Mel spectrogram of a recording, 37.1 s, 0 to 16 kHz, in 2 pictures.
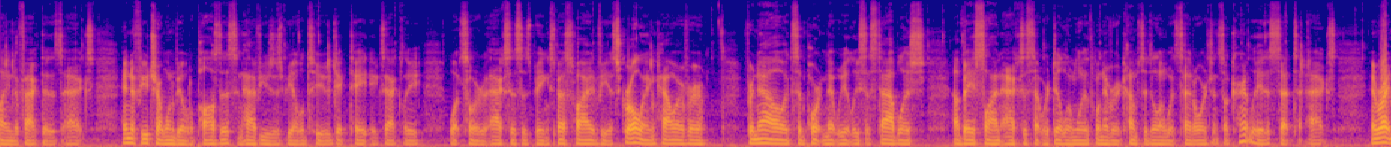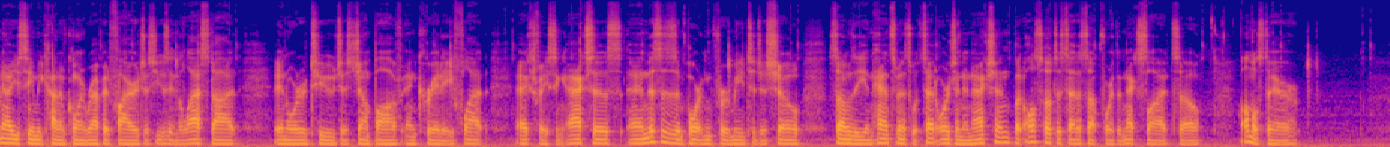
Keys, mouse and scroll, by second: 0.0-0.9 scroll down 1, 0.0 q, 0.9 click, 1.8-3.9 drag, 4.1 middle click, 4.1 click, 4.2 scroll up 1, 4.3 q, 5.1 click, 6.1-8.1 drag, 8.1 middle click, 8.6 q, 9.4 click, 10.3-12.5 drag, 12.5 middle click, 12.9 q, 13.7 click, 13.8 click, 14.6-16.8 drag, 16.8 middle click, 17.2 q, 18.0 click, 18.9-20.5 drag, 20.5 middle click, 20.8 q, 21.6 click, 22.7-24.5 drag, 24.5 q, 25.2 click, 26.1-27.9 drag, 27.3 middle click, 28.2 q, 29.0 click, 30.0-32.0 drag, 31.3 middle click, 32.2 q, 32.9 click, 33.8-35.5 drag, 34.8 middle click, 35.8 q, 36.6 click.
